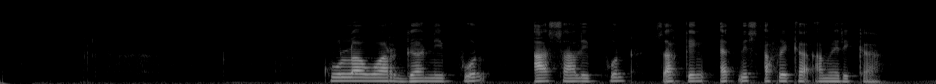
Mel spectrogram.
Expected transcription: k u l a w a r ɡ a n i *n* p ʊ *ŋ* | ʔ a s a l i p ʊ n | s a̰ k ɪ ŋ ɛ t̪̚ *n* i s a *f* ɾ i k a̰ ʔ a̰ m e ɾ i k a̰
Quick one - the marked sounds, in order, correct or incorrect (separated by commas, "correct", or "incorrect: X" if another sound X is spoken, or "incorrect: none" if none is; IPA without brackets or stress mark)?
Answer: incorrect: none, incorrect: n, correct, correct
